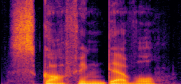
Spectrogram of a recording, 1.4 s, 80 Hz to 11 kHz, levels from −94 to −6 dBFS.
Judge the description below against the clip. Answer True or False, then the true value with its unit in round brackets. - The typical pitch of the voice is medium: False (80 Hz)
